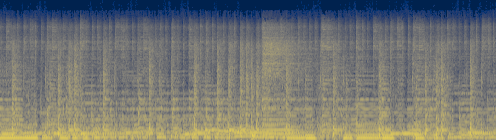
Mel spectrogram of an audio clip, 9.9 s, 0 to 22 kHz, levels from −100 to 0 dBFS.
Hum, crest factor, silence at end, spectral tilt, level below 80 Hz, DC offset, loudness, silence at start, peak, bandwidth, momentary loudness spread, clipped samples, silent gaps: none; 14 dB; 0 s; -5.5 dB/octave; -22 dBFS; under 0.1%; -18 LUFS; 0 s; -2 dBFS; 12.5 kHz; 5 LU; under 0.1%; none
